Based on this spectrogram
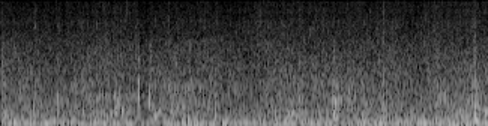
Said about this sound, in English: I think that's the tidal surge. Oh, we're in deep water. It shouldn't break this far out. Just, here, unhook the kayaks and... It's coming. Keep your bow pointed straight at the wave. Don't get turned broadside.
